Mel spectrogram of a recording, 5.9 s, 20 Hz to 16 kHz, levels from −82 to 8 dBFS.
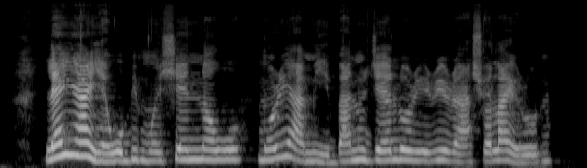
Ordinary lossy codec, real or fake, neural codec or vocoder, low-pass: none; fake; vocoder, 44.1 kHz, 128 mel bands every 256 samples, BigVGAN v2; 14.4 kHz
